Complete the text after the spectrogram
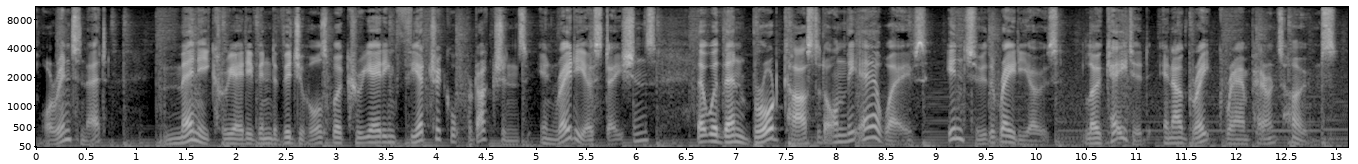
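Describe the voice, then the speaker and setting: Lively Australian man narrating over music. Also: medium pitch. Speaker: podcast host and drama workshop creator. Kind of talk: scripted promotional narration. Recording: music behind the voice.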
